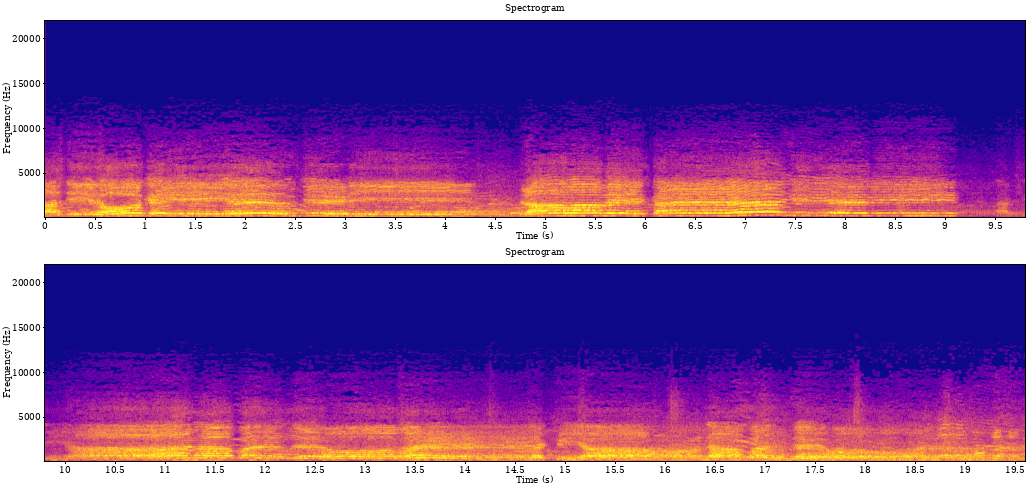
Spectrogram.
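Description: Voices chanting a noha, a Shia mourning lament, in long wavering held notes, with a brief break about nine seconds in.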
